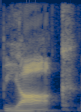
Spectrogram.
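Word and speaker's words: Björk: It's pronounced Bjork. – Is it? – Mm-hmm. – Is it? – No, it's pronounced Bjork. – What did I say? – You said Bjork. – It's Bjork. Bjork. Mm.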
